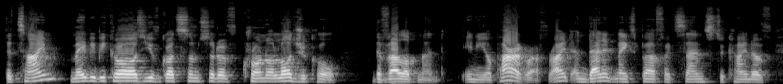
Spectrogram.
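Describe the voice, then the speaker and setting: A man's voice: medium pitch, normal speed, a bit bright. A man teaching academic writing in a casual, conversational way, often checking in with the listener. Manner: conversational, checks in with frequent "right?".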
